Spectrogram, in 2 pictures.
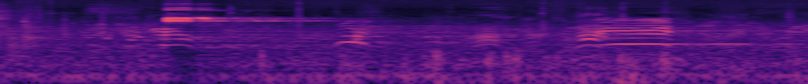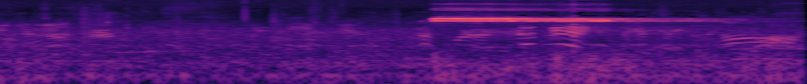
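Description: A referee's whistle blown twice, each a shrill steady blast of about a second, one shortly after the start and one near the end. Players and sideline spectators shout between the blasts.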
